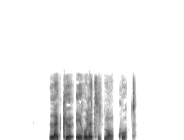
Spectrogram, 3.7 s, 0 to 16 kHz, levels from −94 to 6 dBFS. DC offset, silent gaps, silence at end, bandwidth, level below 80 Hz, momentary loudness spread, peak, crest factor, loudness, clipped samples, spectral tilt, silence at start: under 0.1%; 2.28-2.37 s, 2.57-2.63 s; 1 s; 7.6 kHz; -62 dBFS; 12 LU; -2 dBFS; 20 dB; -18 LUFS; under 0.1%; -6 dB/octave; 1 s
